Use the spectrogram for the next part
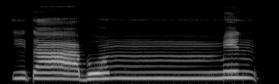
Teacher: کتا، آگے با پہ دو پیش کی تنوین ہے اور ساتھ میں میم آ رہا ہے، تو تنوین کے بعد میم آئے تو یہ ادغام کا قاعدہ ہوتا ہے۔ ہم با کو میم کے ساتھ ملا کے پڑھیں گے اور میم پہ غنہ کریں گے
